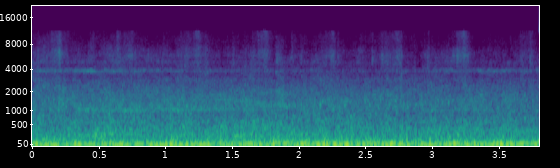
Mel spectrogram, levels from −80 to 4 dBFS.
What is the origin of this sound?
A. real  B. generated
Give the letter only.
B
